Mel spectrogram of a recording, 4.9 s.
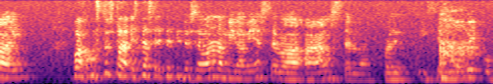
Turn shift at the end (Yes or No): No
